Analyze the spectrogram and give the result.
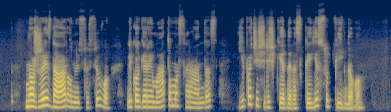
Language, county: Lithuanian, Vilnius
